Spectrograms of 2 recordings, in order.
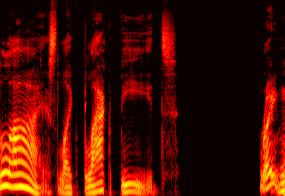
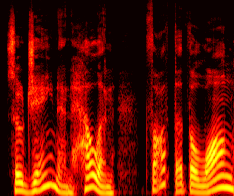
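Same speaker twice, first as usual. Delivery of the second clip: ordinary delivery, nothing marked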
